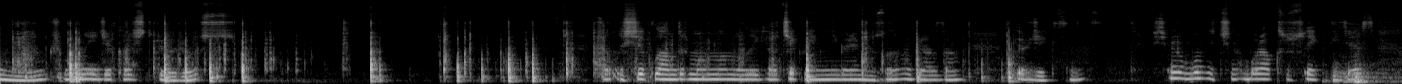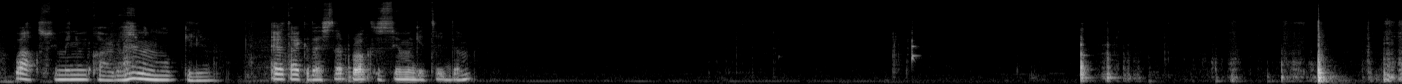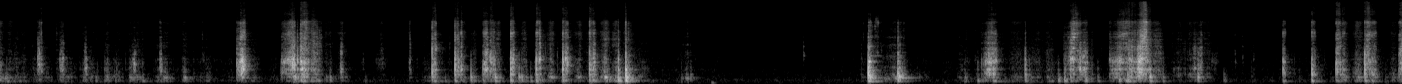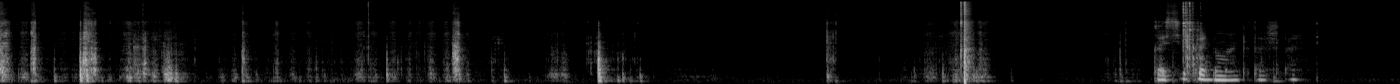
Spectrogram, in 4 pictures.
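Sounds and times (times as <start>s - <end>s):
spoon stirring slime in bowl: 0.0s - 3.1s, 4.4s - 10.4s, 40.9s - 48.4s.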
